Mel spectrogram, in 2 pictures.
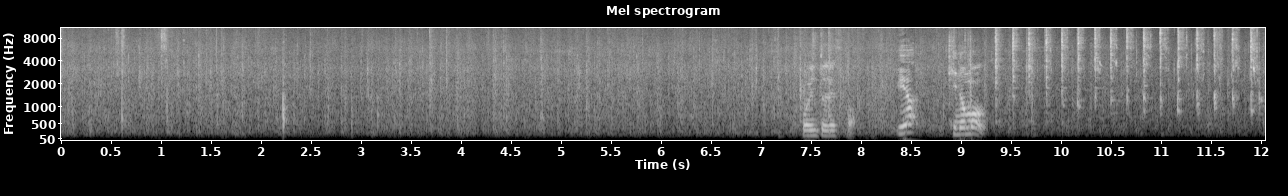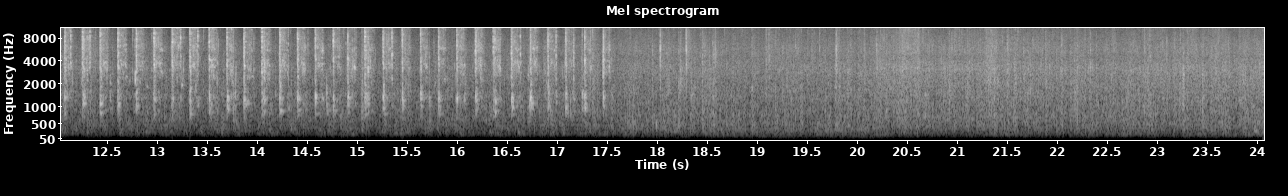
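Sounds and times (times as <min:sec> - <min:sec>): eggs being beaten in a bowl: 0:08.9 - 0:18.4.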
